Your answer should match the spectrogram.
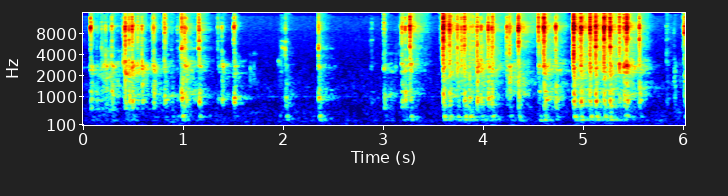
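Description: Typing on a computer keyboard: quick, irregular key clicks in bursts, with a lull about two to three seconds in and a fast, dense run near the end.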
